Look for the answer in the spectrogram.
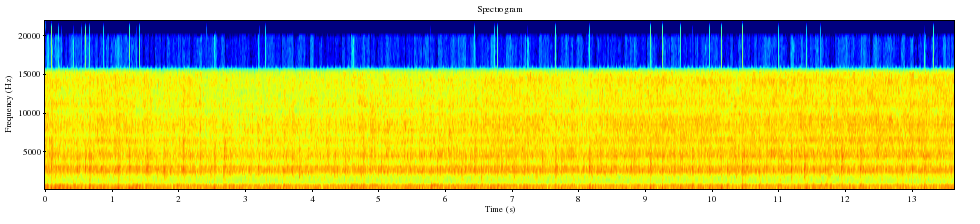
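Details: Outboard motor after new fuel lines, cleaned petcock and carb cleaned of gummed old gas and ethanol residue, started with starter fluid: steady buzzy two-stroke at fast even speed, still only runs on choke, cause not found.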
